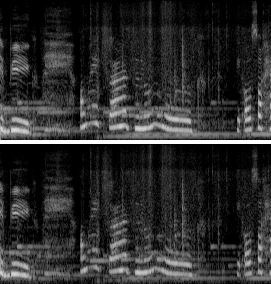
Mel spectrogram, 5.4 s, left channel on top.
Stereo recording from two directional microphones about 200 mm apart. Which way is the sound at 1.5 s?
50° left (ahead or behind).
